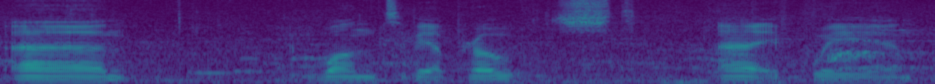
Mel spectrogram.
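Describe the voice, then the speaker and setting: A man's voice: sits low, little pitch movement, slow. A young man, speaking in a casual interview and hesitating often with filler sounds. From Sweden. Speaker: youth rally participant. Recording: outdoor recording with loud music.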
